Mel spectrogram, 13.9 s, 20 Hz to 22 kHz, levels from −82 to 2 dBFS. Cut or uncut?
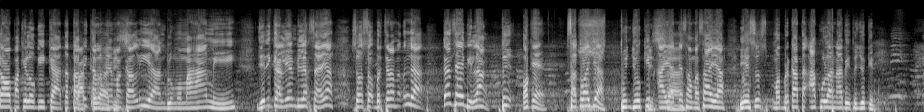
uncut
